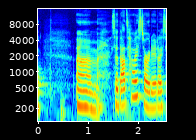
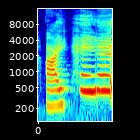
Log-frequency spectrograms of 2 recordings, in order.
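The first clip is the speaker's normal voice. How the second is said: very loud, very high, furious scream; 12 semitones higher, 10 dB louder than usual. Retelling what the woman screamed on seeing her blow-dried hair: retelling a scream. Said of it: "she literally screams".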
